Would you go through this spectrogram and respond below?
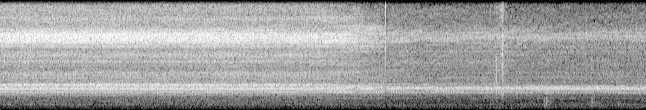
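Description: An old SCSI hard drive booting up, running with a loud, steady high-pitched whine and whir that later eases slightly, with a few faint clicks near the end and no talk.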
